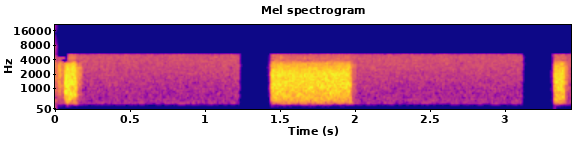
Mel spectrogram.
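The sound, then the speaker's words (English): A radio repeater keys up carrying only hiss: bursts of loud static cut in and out with short gaps, with fainter band-limited noise between them, and no voice comes through. “No joy, no copy. You brought the repeater up and that's about it.”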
